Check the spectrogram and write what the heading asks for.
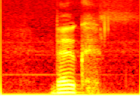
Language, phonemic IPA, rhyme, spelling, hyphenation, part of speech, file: Dutch, /bøːk/, -øːk, beuk, beuk, noun, Nl-beuk.ogg
- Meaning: 1. a beech, tree of the genus Fagus 2. common beech (Fagus sylvatica) 3. a ram or heavy knock 4. part of a church building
